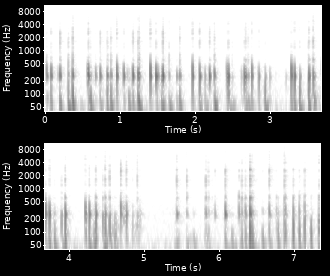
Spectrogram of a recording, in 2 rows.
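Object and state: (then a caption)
Eyeglass case tapped. An eyeglass case is tapped slowly with a steady run of short, dry taps. The taps have a low-mid hollow tone around 266 Hz and die away almost instantly. There is a brief pause near the five-second mark before the tapping resumes.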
